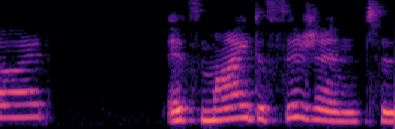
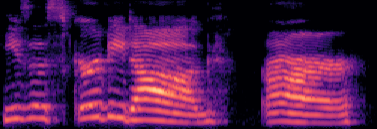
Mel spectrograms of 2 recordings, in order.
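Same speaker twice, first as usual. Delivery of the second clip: louder, hammed-up pirate snarl; 9 dB louder than usual. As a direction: play a cartoon pirate growling. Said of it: "I do need to work on my pirate accent".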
